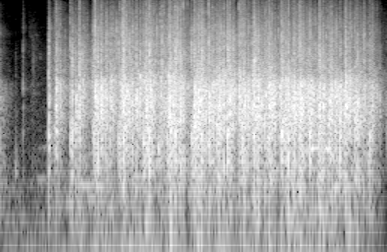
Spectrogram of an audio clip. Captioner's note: audience applauding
